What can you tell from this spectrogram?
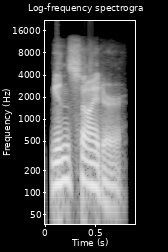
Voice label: "insider", American

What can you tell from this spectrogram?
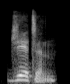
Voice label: "jetton", Indian

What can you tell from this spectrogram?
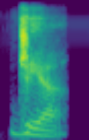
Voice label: "jeer", Indian

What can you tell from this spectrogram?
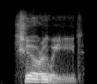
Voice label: "shoreweed", British

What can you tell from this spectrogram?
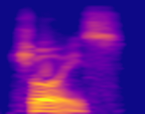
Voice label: "choice", American

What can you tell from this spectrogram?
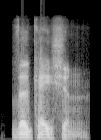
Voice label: "vocation", British

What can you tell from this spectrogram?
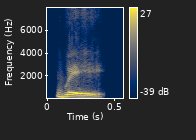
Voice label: "whey", Indian

